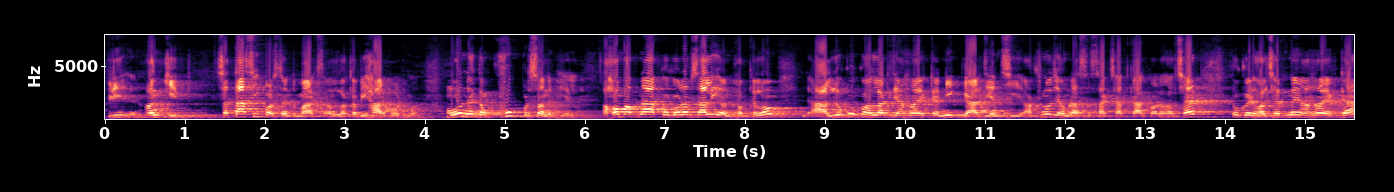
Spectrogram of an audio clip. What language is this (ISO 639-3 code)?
mai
